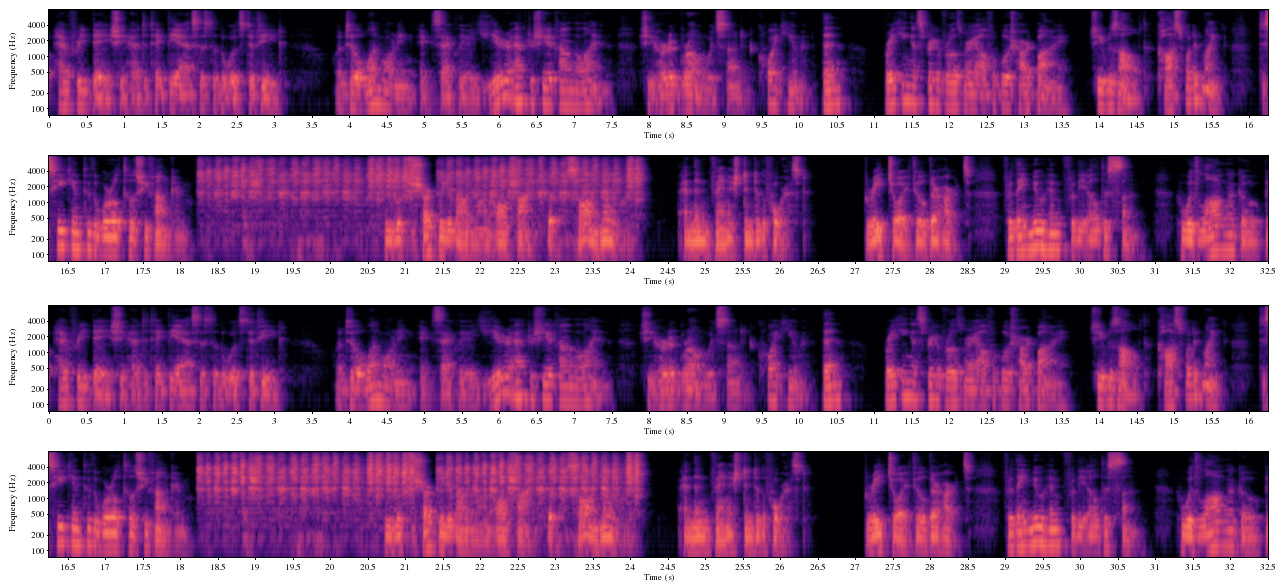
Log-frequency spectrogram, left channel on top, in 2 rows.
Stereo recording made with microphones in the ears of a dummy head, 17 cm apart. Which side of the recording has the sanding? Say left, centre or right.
right.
